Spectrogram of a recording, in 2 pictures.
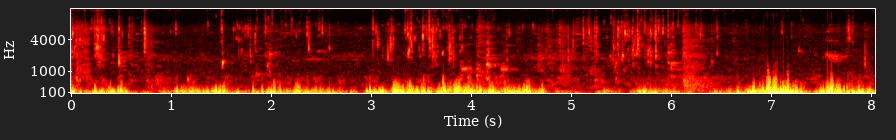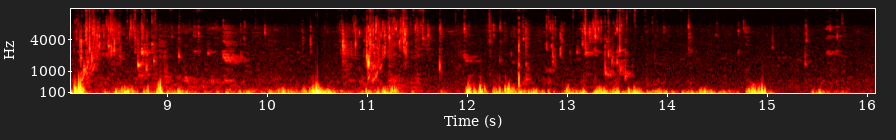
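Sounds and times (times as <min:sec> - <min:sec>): water splashing into metal bowl: 0:00.0 - 0:09.9, 0:10.7 - 0:13.7
low bumps: 0:00.0 - 0:11.3.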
